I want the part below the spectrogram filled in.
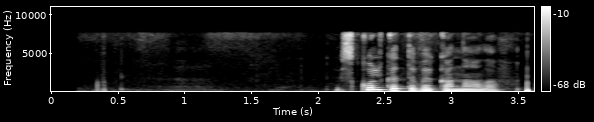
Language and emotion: Russian, neutral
